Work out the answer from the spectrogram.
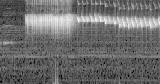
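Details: Young red male canary, roughly six months old, in song: a brief faint note, then a loud sustained buzzy high roll, breaking into a quick series of repeated pulsed chirps.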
